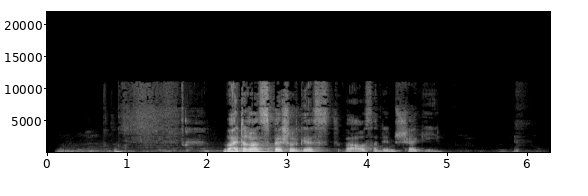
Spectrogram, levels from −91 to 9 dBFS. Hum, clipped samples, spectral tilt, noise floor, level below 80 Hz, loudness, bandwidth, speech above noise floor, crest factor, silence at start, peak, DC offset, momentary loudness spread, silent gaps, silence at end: none; under 0.1%; -6 dB/octave; -72 dBFS; -42 dBFS; -18 LUFS; 11.5 kHz; 54 dB; 22 dB; 0.85 s; 0 dBFS; under 0.1%; 24 LU; none; 1.5 s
